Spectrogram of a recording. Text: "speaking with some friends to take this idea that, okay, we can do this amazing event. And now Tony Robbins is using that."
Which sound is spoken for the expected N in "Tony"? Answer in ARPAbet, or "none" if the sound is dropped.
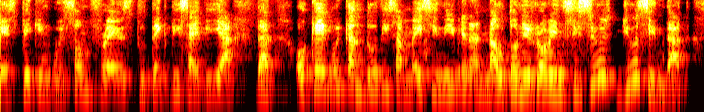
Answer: N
